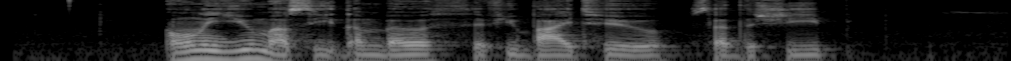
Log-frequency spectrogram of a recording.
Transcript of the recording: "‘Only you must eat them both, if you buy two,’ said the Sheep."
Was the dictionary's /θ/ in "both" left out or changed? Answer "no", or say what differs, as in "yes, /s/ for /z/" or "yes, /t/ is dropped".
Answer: no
